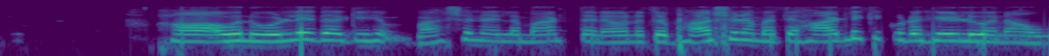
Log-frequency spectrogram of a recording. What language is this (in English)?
Kannada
